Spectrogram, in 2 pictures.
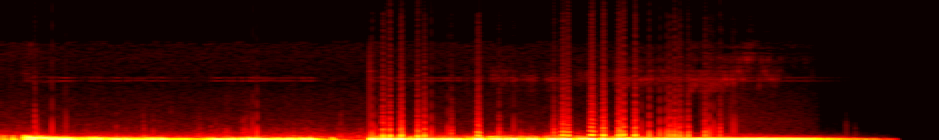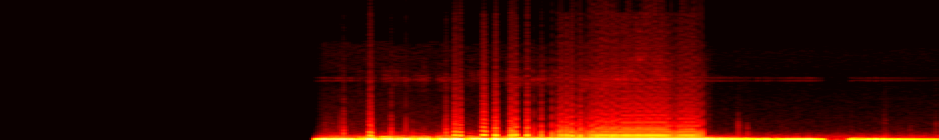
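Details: Girl on a diet holding back hunger: two long, loud gurgling, bubbling stomach growls separated by a pause; hunger borborygmi of an empty stomach.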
